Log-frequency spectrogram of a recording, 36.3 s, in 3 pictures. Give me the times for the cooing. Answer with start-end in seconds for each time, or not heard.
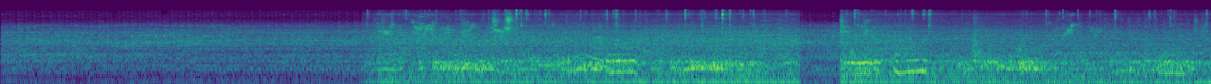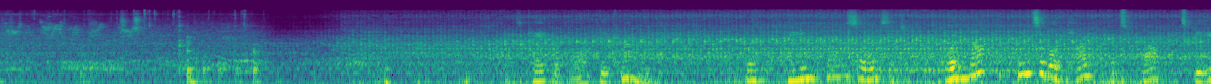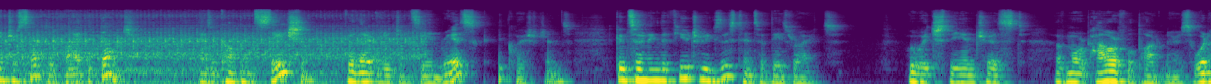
3.6-14.8.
